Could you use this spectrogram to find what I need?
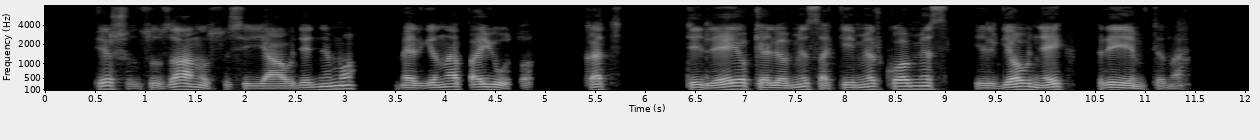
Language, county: Lithuanian, Šiauliai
